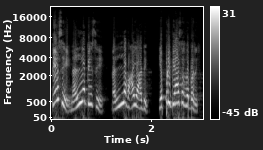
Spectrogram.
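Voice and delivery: loud, goading sarcasm; sarcastic scolding. Acted.

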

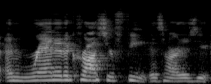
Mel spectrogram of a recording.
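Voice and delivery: normal talking voice

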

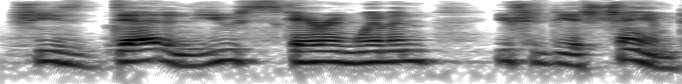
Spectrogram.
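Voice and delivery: high, indignant telling-off; indignant scolding. Acted. Lavinia shames the man for scaring women, indignant. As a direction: shame him with rising outrage.

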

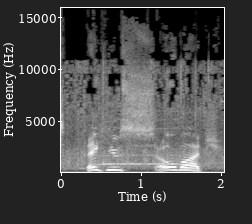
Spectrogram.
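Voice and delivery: high, drawn-out mock thanks; calling to crowd. Host thanking a live studio audience, calling out. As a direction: soak up imaginary applause.

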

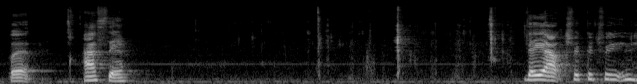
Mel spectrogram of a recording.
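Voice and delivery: eating while speaking; talking while chewing. Real, not acted. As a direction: mouth partly full. Seen 2: Eats from plate throughout; mouth shows chewing between phrases.

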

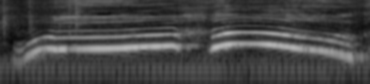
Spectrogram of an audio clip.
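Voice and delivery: very high, loud whoop; gleeful cry. Acted. Little penguin soars out of the water, gleeful whoop. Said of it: "cried little Pip-Pip".

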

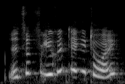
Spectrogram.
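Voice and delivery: high, loud, quick pet talk; eager, high-pitched invitation; excited coaxing. Real, not acted. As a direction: urge the dog on in a high voice. Coaxing dog toward toys.

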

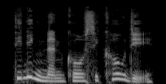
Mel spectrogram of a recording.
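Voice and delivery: ordinary delivery, nothing marked

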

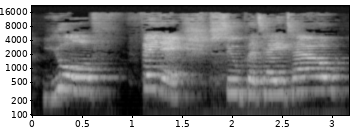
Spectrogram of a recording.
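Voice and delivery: high loud villain shriek. Acted. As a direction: shriek it in triumph. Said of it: "he shrieked".

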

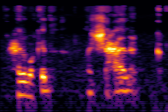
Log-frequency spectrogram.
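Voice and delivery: soft whispered aside. Real, not acted. Asking herself if it looks good, whispered. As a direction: whisper it under the breath.

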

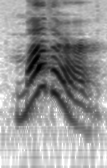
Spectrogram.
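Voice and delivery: high, loud call; excited cry. A narrator's reading. Charlie rushes to Missus Bucket, excited cry. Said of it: "cried Charlie".

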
